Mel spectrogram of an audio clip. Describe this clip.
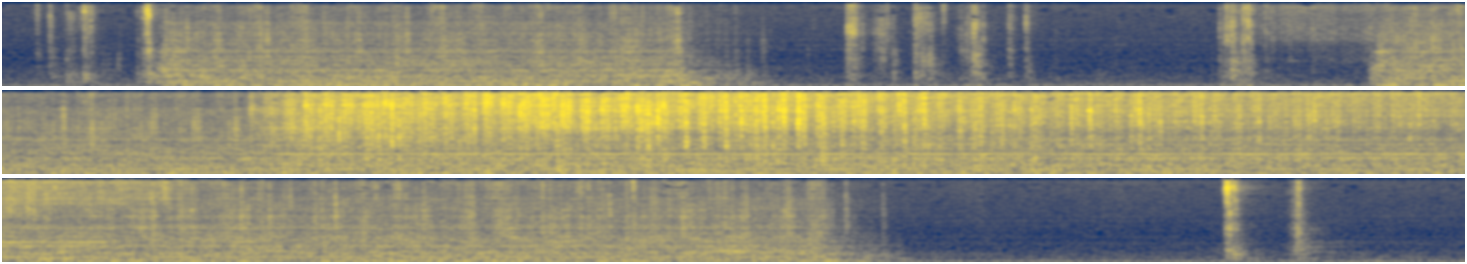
Documents being shredded by a paper shredder. The documents in question DID NOT contain classified information about the whereabouts of your favorite celebrity. Or did they?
